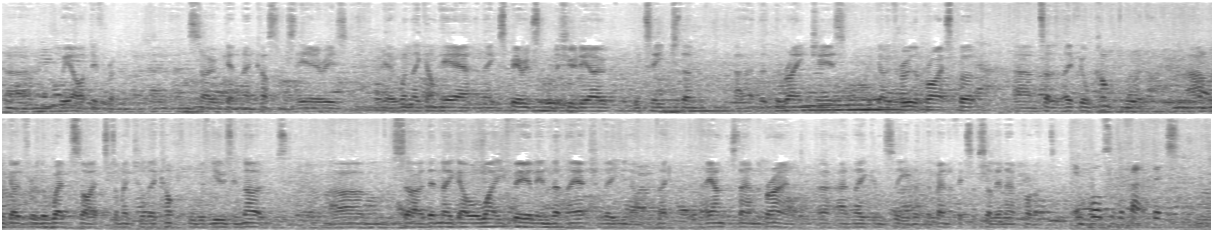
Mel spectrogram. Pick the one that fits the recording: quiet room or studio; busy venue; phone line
busy venue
